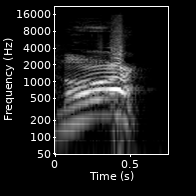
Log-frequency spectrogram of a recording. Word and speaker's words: Mor: That's how you pronounce that. No. Okay. It's well. More!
